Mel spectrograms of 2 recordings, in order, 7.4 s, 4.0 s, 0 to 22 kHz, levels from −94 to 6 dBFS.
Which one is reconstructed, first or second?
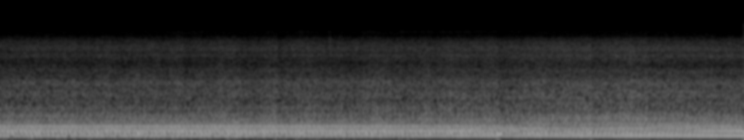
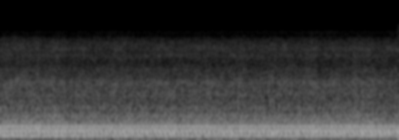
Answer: second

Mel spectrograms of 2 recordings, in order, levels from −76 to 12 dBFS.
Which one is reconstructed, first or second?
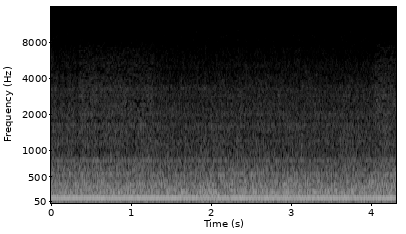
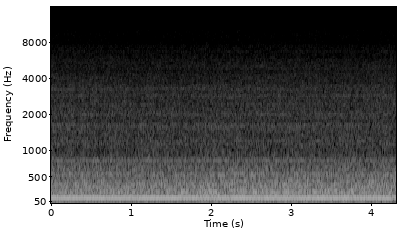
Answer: second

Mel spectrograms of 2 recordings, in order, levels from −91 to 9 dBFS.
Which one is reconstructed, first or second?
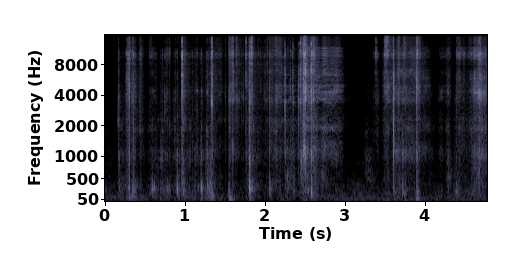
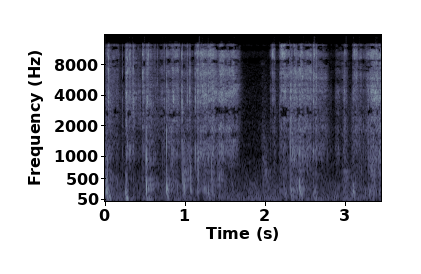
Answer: first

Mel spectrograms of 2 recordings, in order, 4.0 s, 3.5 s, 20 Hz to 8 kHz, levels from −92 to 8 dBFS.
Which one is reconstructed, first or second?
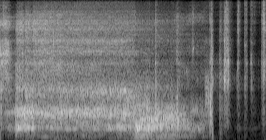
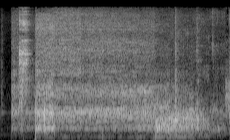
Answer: first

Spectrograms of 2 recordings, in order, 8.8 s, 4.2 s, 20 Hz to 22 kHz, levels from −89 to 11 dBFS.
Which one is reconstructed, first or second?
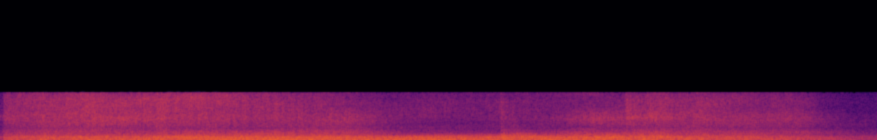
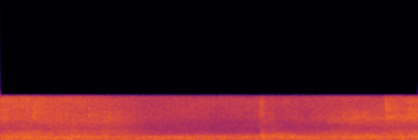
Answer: second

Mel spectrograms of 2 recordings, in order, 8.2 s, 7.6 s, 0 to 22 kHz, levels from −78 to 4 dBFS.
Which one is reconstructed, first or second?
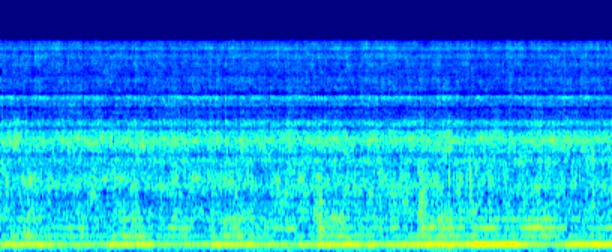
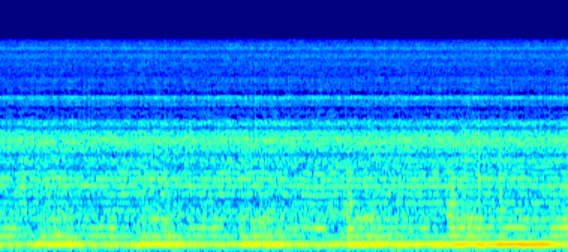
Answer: first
